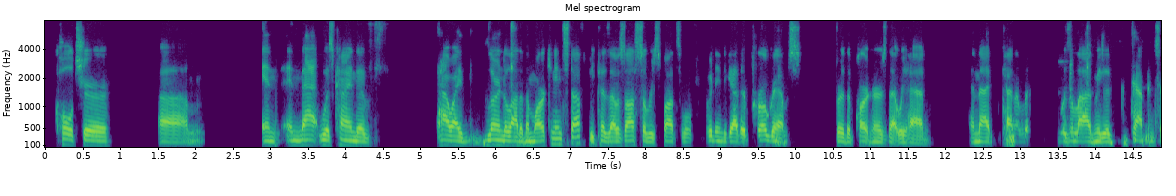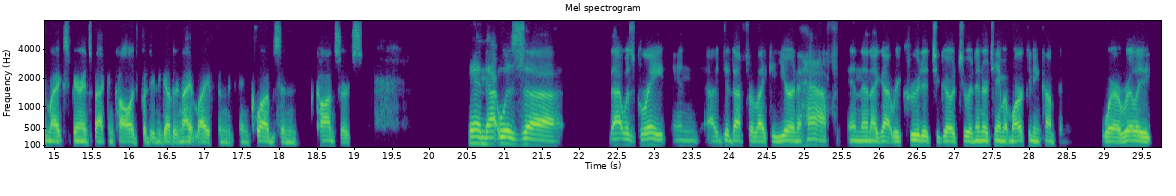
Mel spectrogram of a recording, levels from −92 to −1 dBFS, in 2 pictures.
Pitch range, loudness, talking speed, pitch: 95-110 Hz, -22 LUFS, 175 wpm, 100 Hz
